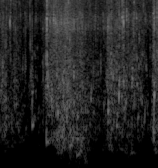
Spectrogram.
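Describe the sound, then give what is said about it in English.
Water splashing and sloshing as someone wades through a deep, cold river, a continuous churning with a few brighter splashes over about two seconds, no voices. “Uh-oh, a river. A deep, cold river. We can't go over it. We can't go under it.”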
